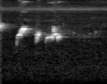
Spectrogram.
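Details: Single short phrase from a decoy red-whiskered bulbul used for trapping in Hoa Binh, Vietnam: a high note, then two or three fast slurred whistles, bright and liquid.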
